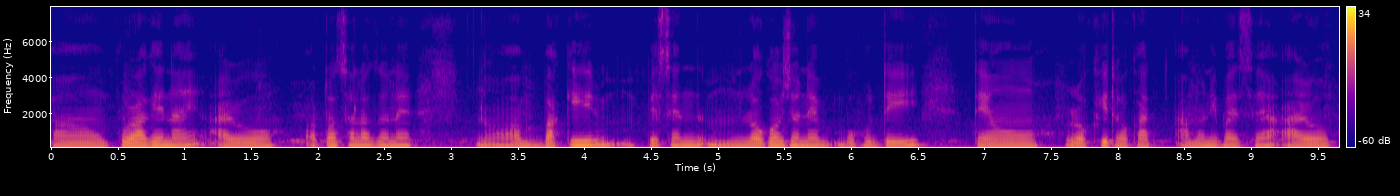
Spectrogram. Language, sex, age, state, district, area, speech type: Assamese, female, 45-60, Assam, Charaideo, urban, spontaneous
